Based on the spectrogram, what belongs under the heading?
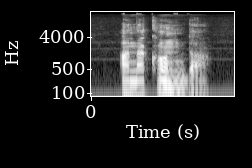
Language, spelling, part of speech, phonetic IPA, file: Polish, anakonda, noun, [ˌãnaˈkɔ̃nda], Pl-anakonda.ogg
